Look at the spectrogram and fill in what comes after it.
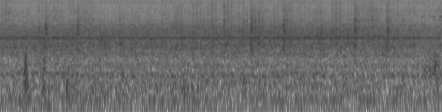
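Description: Pramex commuter train's coaches rolling past on the track, wheels clicking over rail joints at an uneven pace over a steady rumble and a faint high whine.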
